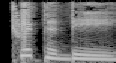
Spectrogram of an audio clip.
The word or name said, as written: tripody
